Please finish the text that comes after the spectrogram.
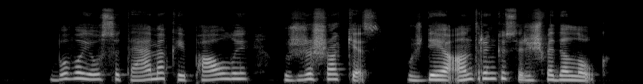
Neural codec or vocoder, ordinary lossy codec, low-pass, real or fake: none; AAC, 64 kbps; 14.4 kHz; real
